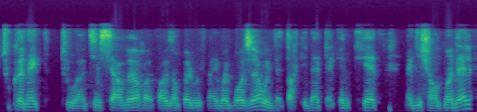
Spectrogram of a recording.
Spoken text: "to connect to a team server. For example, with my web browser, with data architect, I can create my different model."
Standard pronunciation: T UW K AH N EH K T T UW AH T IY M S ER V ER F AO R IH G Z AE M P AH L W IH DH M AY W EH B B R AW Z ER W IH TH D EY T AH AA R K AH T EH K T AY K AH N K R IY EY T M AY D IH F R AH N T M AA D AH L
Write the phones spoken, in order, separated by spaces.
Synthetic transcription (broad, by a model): T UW K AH N EH K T T UW AH T IY M S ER V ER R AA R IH G Z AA P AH L W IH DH M AY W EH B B R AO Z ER W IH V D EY T AA R K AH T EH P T AY K AH N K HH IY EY T M AY D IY F R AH T M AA D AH L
